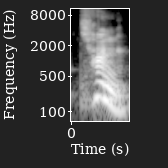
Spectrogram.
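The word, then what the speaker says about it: 천: अगर किसी अक्षर के नीचे न और म आ गया तो न का उच्चारण नहीं होगा। म का उच्चारण म ही होगा। लेकिन समझने वाली बात है इन लोगों में से कोई भी साइड वाले चीज पर नहीं जुड़ा हुआ हो। इसका उच्चारण अब होनी चाहिए। छन क्या होगा? छन होगा।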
